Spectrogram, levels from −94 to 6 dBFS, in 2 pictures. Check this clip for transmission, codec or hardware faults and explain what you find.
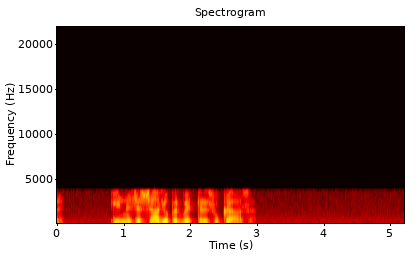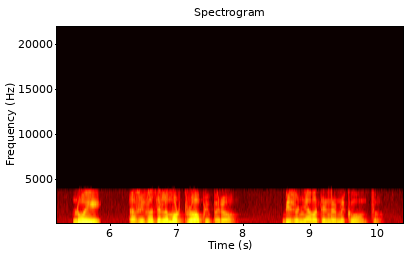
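Two stretches of packet loss with the last packet repeated affect this speech, carried over a narrow telephone band of roughly 250 Hz to 3.7 kHz by G.711 coding. From 2.52 to 2.76 s, just after "necessario per mettere su", about 140 ms goes missing in scattered gaps, the longest 40 ms. At 9.28 to 9.32 s, 40 ms is lost. The receiver replays the previous block, whose spacing fits 20 ms packets. The repeats ignore the pitch cycle, and the runs give a brief robotic stutter with a 50 Hz buzz. On a spectrogram this shows as short frozen slabs of identical harmonics with thin vertical click lines at their edges. In the waveform it appears as copied segments with abrupt steps at the seams.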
